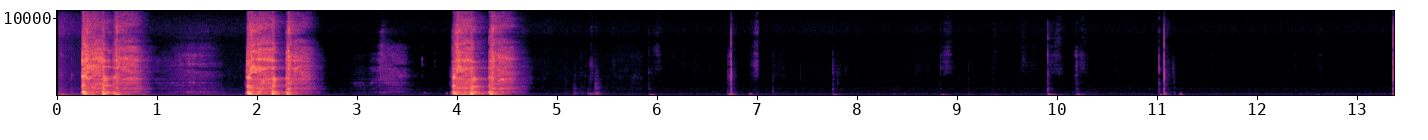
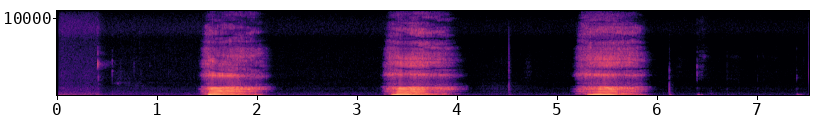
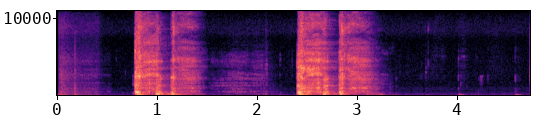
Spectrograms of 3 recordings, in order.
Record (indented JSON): {
  "three_cough_length": "13.4 s",
  "three_cough_amplitude": 26028,
  "three_cough_signal_mean_std_ratio": 0.25,
  "exhalation_length": "7.5 s",
  "exhalation_amplitude": 25841,
  "exhalation_signal_mean_std_ratio": 0.36,
  "cough_length": "4.7 s",
  "cough_amplitude": 26028,
  "cough_signal_mean_std_ratio": 0.36,
  "survey_phase": "beta (2021-08-13 to 2022-03-07)",
  "age": "65+",
  "gender": "Male",
  "wearing_mask": "No",
  "symptom_none": true,
  "smoker_status": "Never smoked",
  "respiratory_condition_asthma": false,
  "respiratory_condition_other": false,
  "recruitment_source": "REACT",
  "submission_delay": "1 day",
  "covid_test_result": "Negative",
  "covid_test_method": "RT-qPCR",
  "influenza_a_test_result": "Negative",
  "influenza_b_test_result": "Negative"
}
